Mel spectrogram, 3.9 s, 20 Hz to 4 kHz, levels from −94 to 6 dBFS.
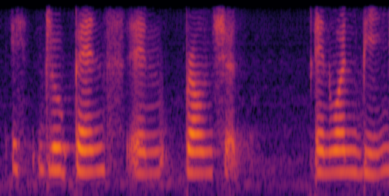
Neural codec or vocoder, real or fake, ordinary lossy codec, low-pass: codec, 16 kHz in and 24 kHz out, 1 kbps, XY-Tokenizer; fake; none; 3.6 kHz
